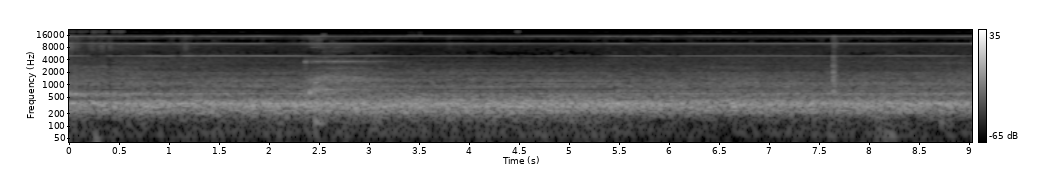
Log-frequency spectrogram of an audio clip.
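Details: PowMr 5.6kW solar inverter running: steady thin high-pitched whistle over a low electrical hum. Owner is unsure whether it's an issue and is keeping an eye on it.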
